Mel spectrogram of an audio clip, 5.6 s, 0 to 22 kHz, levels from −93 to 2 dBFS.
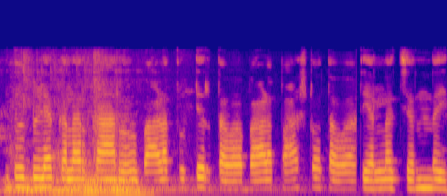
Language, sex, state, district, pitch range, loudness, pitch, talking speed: Kannada, female, Karnataka, Raichur, 170-185 Hz, -17 LUFS, 180 Hz, 170 wpm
